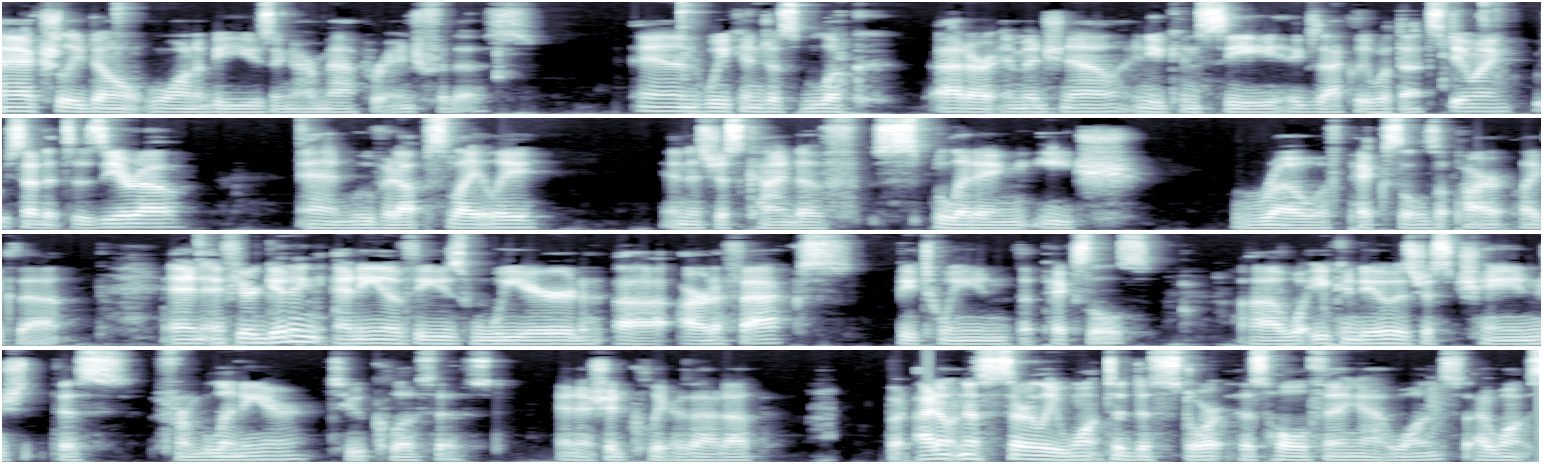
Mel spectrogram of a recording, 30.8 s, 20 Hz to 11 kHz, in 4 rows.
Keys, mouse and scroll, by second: 1.4 alt+click, 3.0 click, 3.0 middle click, 3.9 ctrl+shift+click, 5.2 middle click, 5.8 middle click, 6.7 click, 9.7 shift+click, 15.9-16.6 scroll up 7, 16.6 shift+middle click, 20.9 shift+middle click, 21.5-24.0 scroll up 8, 22.1 middle click, 24.2 click, 27.2-30.7 scroll down 2.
